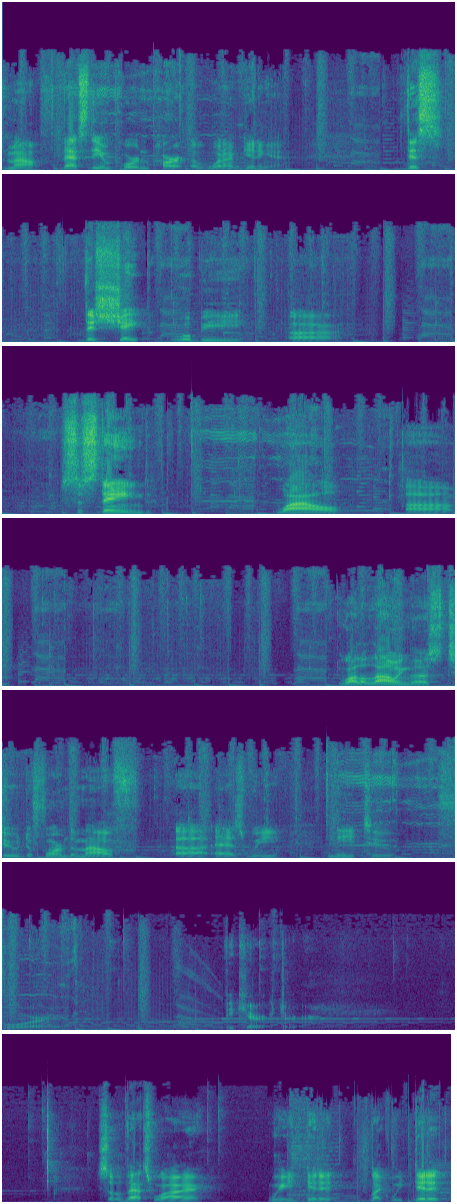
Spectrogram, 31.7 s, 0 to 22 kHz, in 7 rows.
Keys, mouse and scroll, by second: 1.3 alt+h, 2.4 right click, 3.9 Tab, 6.1 right click, 6.7 g, 8.1 z, 9.3 right click, 10.6 middle click, 12.5 middle click, 13.5 right click, 14.0 middle click, 15.0 right click, 15.6 KP_3, 16.7 g, 19.1 click, 20.0 KP_1, 22.2 right click, 23.2 right click, 24.6 right click, 26.2 g, 26.9 right click, 28.7 shift+right click, 30.7 s, 31.3 x.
